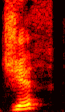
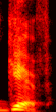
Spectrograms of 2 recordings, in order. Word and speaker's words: GIF: That's that's a hard G. So that guy who invented them who had to come out and ruin everyone's life saying it's pronounced GIF is full of It's GIF graphic.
